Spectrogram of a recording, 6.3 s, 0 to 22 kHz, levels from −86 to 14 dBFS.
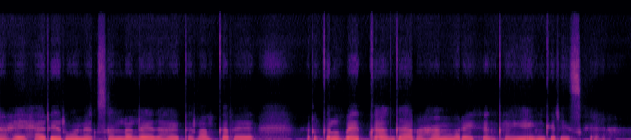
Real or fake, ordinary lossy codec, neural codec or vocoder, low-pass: fake; none; autoencoder, 48 kHz, 32 numbers a frame, DAC-VAE, trained on Japanese speech; 19.8 kHz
